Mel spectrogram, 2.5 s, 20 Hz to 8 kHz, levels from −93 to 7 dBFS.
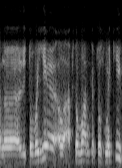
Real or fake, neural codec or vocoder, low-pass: real; none; 7.2 kHz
